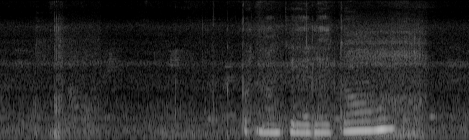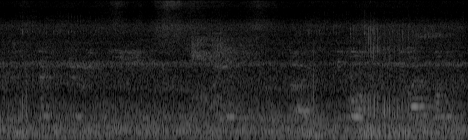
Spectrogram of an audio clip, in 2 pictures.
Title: I don't snore ,I just dream I'm a motorcycle 🤣🤣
